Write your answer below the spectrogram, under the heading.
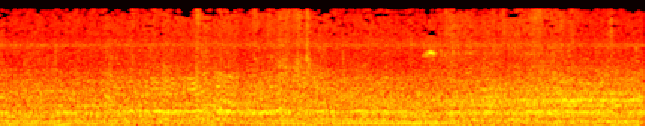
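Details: Continuous buzzing of many bees leaving a hive built on stone while honey is cut away by hand, a thick, steady drone with small fluctuations and a few faint clicks.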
